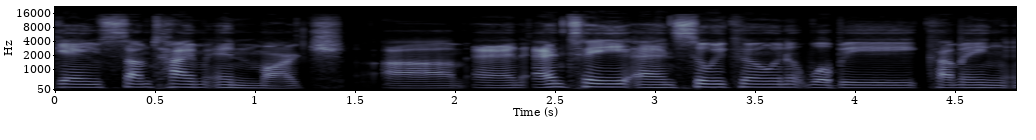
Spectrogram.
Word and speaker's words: Entei: No, you said Entei.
